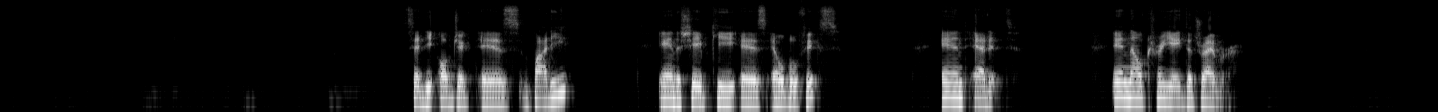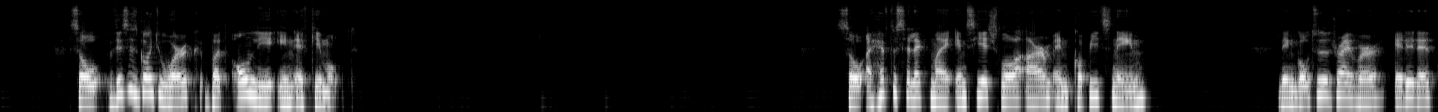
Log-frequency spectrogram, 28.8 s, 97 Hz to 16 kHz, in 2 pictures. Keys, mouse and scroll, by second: 0.1 click, 0.6 F2, 2.3-3.7 ctrl+drag, 4.4 z, 5.0 click, 6.1-7.7 drag, 7.3 Down, 9.9 click, 11.4 click, 12.4 click, 12.6 Tab, 13.0 click, 13.4 click, 13.7 alt+r, 14.4 z, 14.6 r, 17.5 click, 18.3-18.6 middle drag, 18.9 r, 19.0 r, 19.7 z, 20.2 middle click, 20.4 z, 20.7 middle click, 21.2 alt+click, 21.8 z, 22.6 click, 24.4 F2, 25.7 Tab, 26.1 click, 27.0-28.7 drag.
